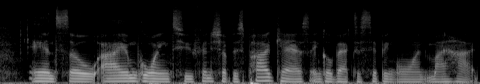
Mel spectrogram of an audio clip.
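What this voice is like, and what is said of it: Rough, changed voice with a cold. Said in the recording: “my voice sounds so much different today than it has over the last few days ... I am dealing with this cold ... it does feel like somebody has taken sandpaper and still rub the inside of my throat”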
